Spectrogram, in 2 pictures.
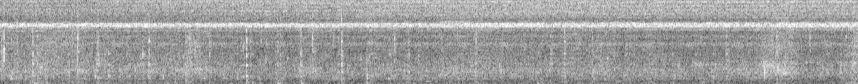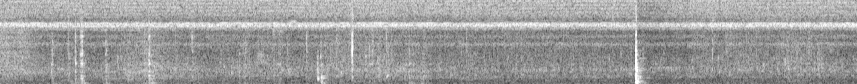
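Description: Wooden pestle pounding chili in a wet sauce in a wooden mortar: irregular soft knocks, with one sharp, louder knock near the end.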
